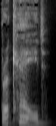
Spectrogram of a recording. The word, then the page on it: brocade: British English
